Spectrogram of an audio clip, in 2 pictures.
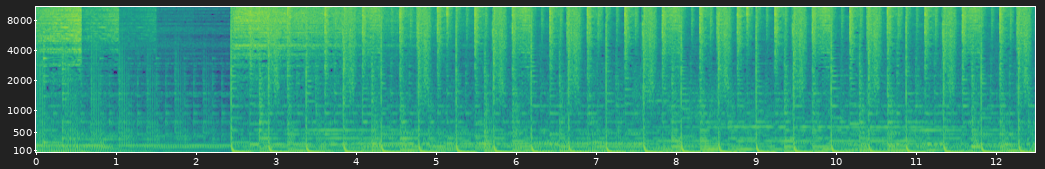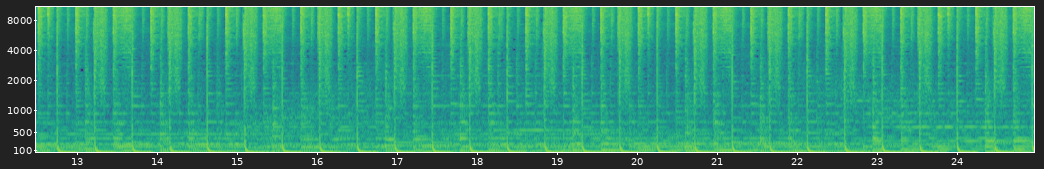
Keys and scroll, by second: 2.0 g, 7.0 Return, 12.7 g, 18.2 Return.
